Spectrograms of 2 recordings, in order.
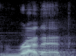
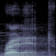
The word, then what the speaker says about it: Reddit: Así, Reddit, como diría el sabor. Reddit, Reddit. Reddit. Reddit. No ves que mira, DD, elimino el PRI. El Reddit. primero. Luego esta D, entre dos sonidos de vocales, ¿cómo sería? R. R, Reddit. R. Ahí está, mira.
